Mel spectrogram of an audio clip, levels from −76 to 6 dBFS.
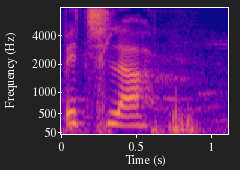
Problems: none marked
